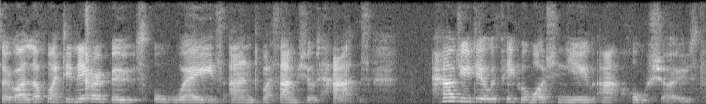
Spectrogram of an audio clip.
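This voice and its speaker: Someone with an Essex accent speaks at a moderate pace, with audible room echo and noticeable background noise. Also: woman. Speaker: equestrian vlogger. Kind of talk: casual Q&A vlog. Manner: animated, chatty with fillers.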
